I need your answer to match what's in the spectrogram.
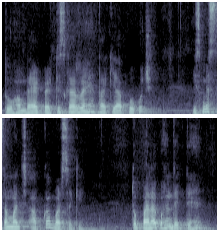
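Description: A man's voice: on the high side, a little fast, mellow. An Indian man teaching an online grammar lesson, explaining patiently with lots of examples. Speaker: English teacher. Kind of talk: classroom-style video lesson.

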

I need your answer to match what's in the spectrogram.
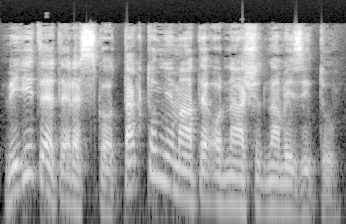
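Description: A man's voice: medium pitch, wildly swooping pitch, breathy edge. A man doing a jovial hospital doctor. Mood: joking.

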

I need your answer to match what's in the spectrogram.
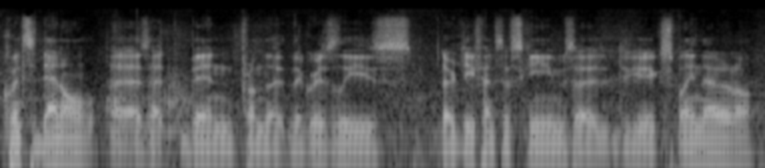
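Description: A male sports reporter asking measured, methodical questions at a press conference. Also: deep voice, steady tone, darkish tone, slight background noise.

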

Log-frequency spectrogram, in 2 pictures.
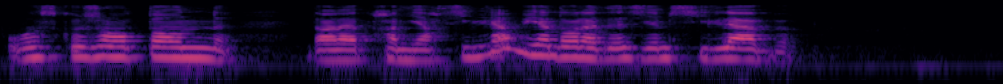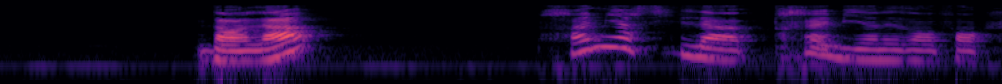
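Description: A woman teaching an early reading lesson to children, repeating each word slowly and breaking it into syllables. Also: mid-range voice, lively intonation. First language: Arabic. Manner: slow, syllable-by-syllable modelling with repeated words. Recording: dull lo-fi sound.

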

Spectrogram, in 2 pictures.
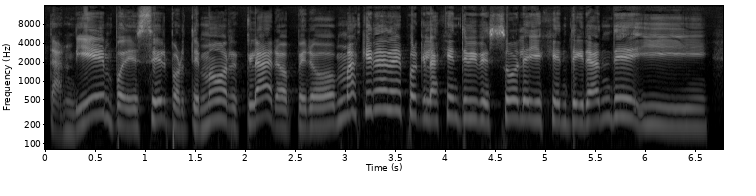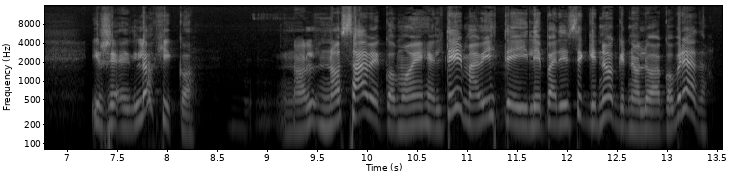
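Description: A woman's voice: mid-range voice, expressive, a little slow. An older woman with an Argentine accent, president of a retirees' center, chatting in a local TV interview at home into a handheld mic, repeating dates patiently. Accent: Argentine Spanish. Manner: chatty, repeats dates and tags lines with a questioning aside. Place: living room at home. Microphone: handheld mic held by interviewer.

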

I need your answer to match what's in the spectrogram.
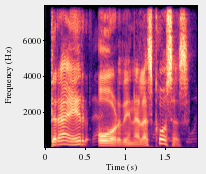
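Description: With a clear, resonant, slightly mellow voice at medium pitch, a man dubs an earnest fifty-something Bible teacher. He delivers the sermon verse by verse in a sing-song manner, with emphatic, deliberate phrasing.

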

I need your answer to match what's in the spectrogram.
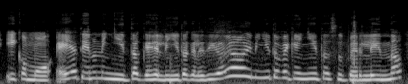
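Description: A woman's voice: a little high, quick pace. A woman chatting casually to her vlog viewers, fond and talkative, patiently explaining words. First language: Spanish. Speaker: family vlogger.

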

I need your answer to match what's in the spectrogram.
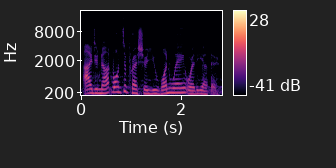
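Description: A woman voicing a calm, formal young demon hunter in a video game, composed and stoic. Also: on the low side, brisk, natural voice. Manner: formal, composed, few contractions.

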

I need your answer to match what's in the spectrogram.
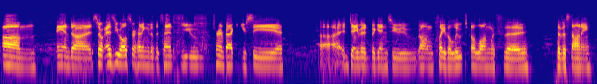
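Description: A young man acting as game master, narrating a tabletop game conversationally and somewhat haltingly over a group call. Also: medium pitch, flat delivery, sharp tone, clear, resonant tone, low-quality recording. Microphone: online group video call.

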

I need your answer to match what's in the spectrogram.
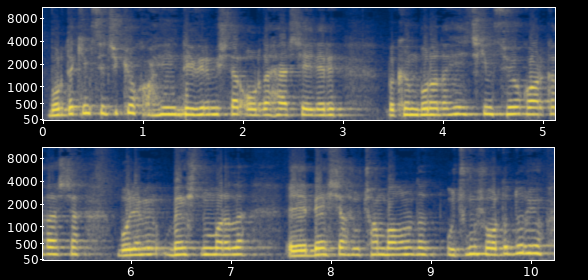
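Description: A man filming a playful family vlog, teasing the kids and chatting to viewers in an animated way. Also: high voice, a little hiss or hum. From Turkey. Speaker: family vlogger.

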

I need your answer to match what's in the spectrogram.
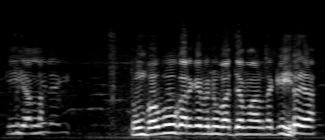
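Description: A man's voice: sits high, level tone, fast talker. A man with a Punjabi accent filming a casual family vlog, playfully calling out to his kids and pets. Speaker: family vlogger, father.

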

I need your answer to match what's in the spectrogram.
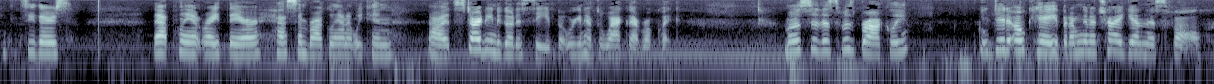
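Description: Against a noisy background, a woman from Northwest Illinois speaks briskly in a high-pitched voice while touring her vegetable garden outdoors on foot. A home gardener vlogger, she's cheerful, thankful and a little out of breath, chatting casually and often restarting.

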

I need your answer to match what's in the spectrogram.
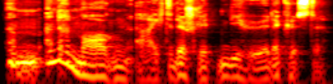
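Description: An audiobook narrator, male, delivers a classic adventure novel in a steady, deliberate way. The voice is gravelly and very low.

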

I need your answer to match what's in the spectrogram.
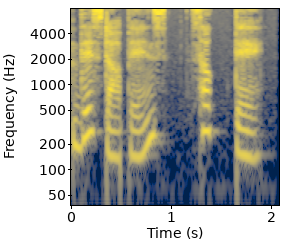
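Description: A woman giving a recorded subway train announcement in a very slow, careful delivery. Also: fairly low pitch, very animated, mellow, no room sound.

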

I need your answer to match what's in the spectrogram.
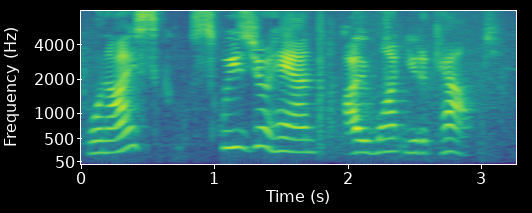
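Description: Lady doing a high squeaky boy, puzzled and cheeky, storybook. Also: measured pace, fairly bright tone, a little hiss or hum.

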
